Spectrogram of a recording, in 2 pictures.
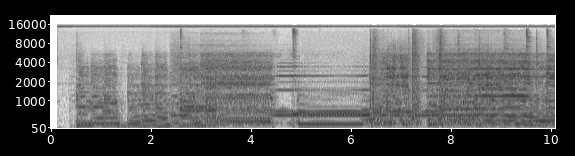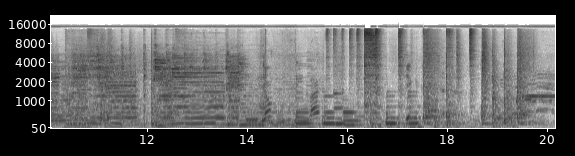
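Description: Rock band playing live in a studio: held keyboard chords with electric guitar, then drum hits come in thick and fast over the last few seconds.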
